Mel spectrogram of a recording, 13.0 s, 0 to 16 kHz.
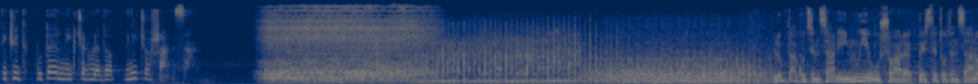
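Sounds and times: low engine drone: 0:03.4 - 0:06.9
helicopter rotor blades beating: 0:03.4 - 0:12.2.

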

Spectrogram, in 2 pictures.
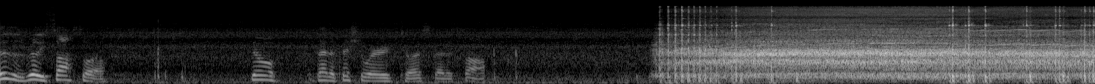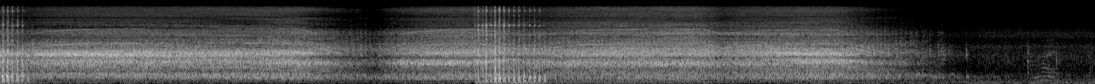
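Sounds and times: electric jackhammer hammering soil: 0:06.5 - 0:20.5.

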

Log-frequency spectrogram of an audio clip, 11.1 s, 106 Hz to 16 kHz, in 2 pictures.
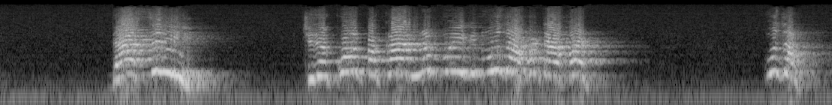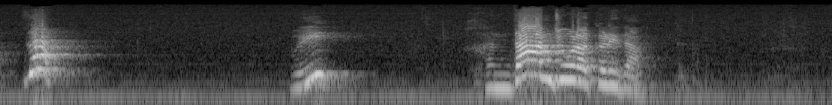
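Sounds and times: dog barking: 0:05.7 - 0:06.2.

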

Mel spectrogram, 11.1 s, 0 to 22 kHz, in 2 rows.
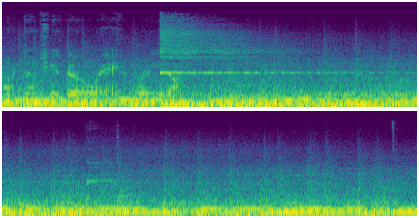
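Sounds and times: ominous droning music: 0:00.0 - 0:11.0.

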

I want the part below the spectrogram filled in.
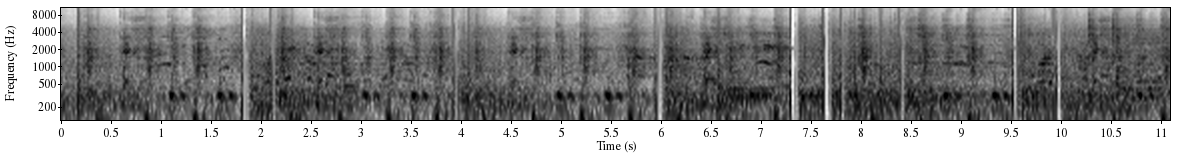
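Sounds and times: sharp firework bangs: 0:00.0 - 0:00.7, 0:03.8 - 0:04.7, 0:05.9 - 0:10.5
fireworks launching: 0:00.0 - 0:11.0
music with steady beat: 0:00.0 - 0:11.0.

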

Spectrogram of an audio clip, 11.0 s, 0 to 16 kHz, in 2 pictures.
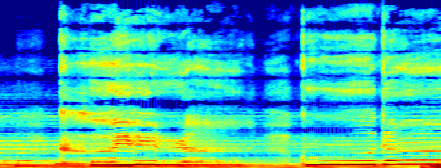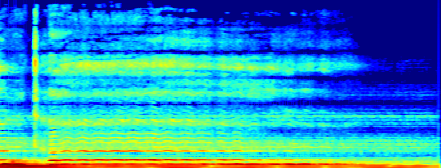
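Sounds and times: low sustained accompaniment chord: 0:00.0 - 0:11.0
woman singing long note: 0:03.9 - 0:09.9.

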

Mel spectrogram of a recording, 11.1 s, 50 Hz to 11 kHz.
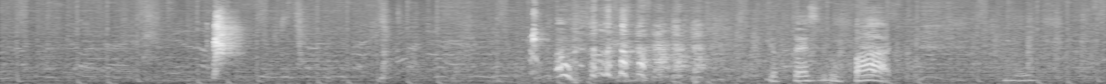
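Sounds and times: background music: 0:00.0 - 0:11.0
dog bark: 0:02.1 - 0:02.6.

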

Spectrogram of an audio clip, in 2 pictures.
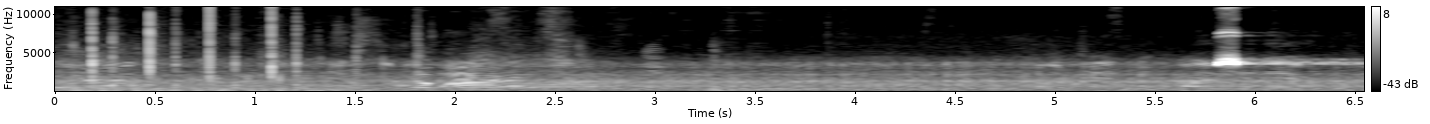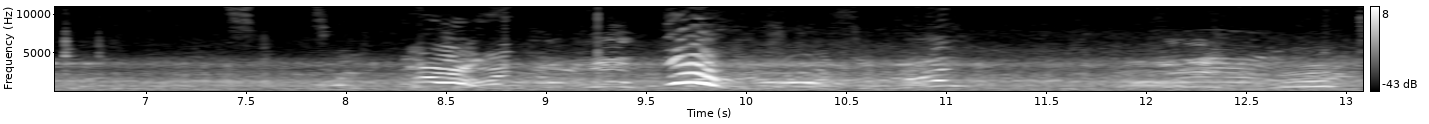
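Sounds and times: referee's whistle blast: 0:05.8 - 0:06.6.

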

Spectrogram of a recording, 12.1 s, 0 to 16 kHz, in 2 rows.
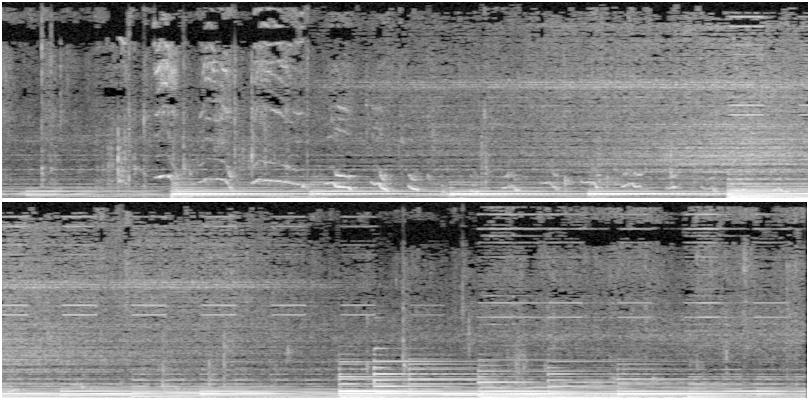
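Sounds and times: background music: 0:00.0 - 0:12.0
puppy whimpering: 0:00.8 - 0:08.3, 0:10.3 - 0:12.0.

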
